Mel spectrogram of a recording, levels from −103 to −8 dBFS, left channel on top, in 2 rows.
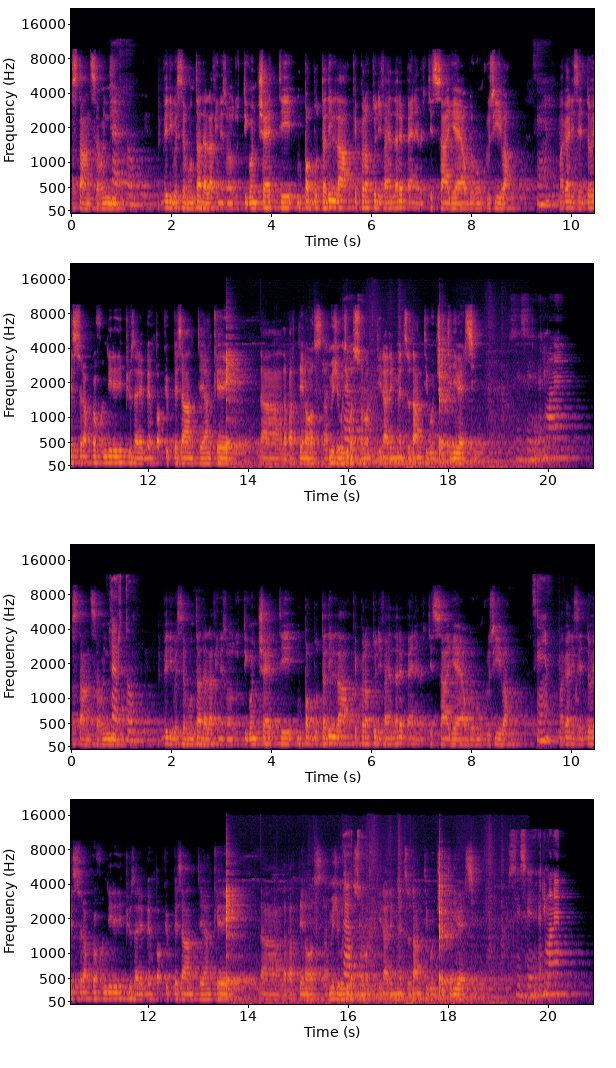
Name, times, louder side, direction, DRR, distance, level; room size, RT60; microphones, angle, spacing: voice 1, 0.0-0.9 1.7-8.8 9.7-13.7 14.2-18.6 19.7-19.9, left 4 dB, 30° left, 0.4 m, -38 dB
voice 2, 0.8-1.4 9.2-9.6 15.9-16.6 19.2-20.2, right 3 dB, 60° right, 0.8 m, -43 dB
sound 1, 13.5-19.6, right 2 dB, 35° right, 1.6 m, -44 dB
17.5 x 8.9 x 2.7 m
head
